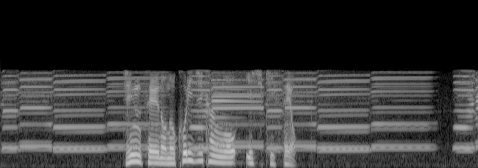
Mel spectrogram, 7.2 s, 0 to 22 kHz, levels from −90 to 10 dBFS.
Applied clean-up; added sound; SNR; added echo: none; Harmonica; 6 dB; none.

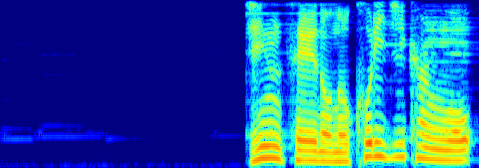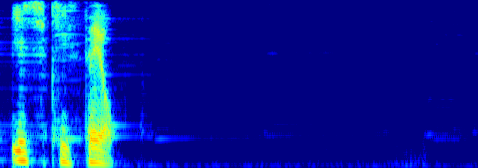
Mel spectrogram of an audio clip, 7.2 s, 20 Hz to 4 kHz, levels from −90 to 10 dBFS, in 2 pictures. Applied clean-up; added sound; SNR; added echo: neural mask model DeepFilterNet 3.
